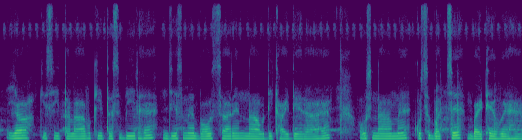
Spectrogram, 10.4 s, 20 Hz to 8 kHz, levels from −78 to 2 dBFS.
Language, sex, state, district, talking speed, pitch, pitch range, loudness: Hindi, male, Bihar, Saran, 125 wpm, 140 Hz, 130-145 Hz, -27 LUFS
